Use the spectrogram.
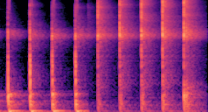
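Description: A leather mallet taps a glued wooden dowel down into the hole of a wooden propeller held flat on a table, with nine short, steady knocks. The first four carry a low, resonant thud, and the later ones turn thinner and brighter as the dowel hits solid. The dowel is fully seated and sits flush.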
